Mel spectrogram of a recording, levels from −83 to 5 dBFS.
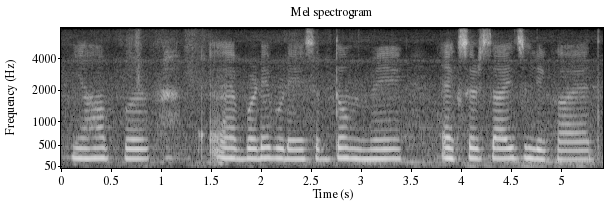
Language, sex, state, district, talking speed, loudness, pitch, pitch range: Hindi, female, Uttar Pradesh, Saharanpur, 100 wpm, -14 LUFS, 215 Hz, 205-220 Hz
